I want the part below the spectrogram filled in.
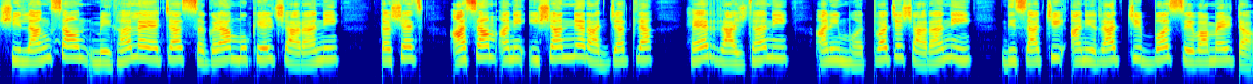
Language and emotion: Goan Konkani, neutral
